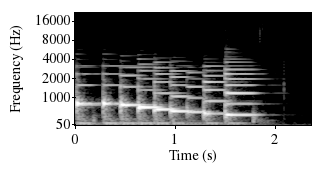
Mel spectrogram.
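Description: Digital piano playing a major scale in even, straight eighth notes, stepping down from the top note through an octave at about five notes a second, the last note dying away near the end. This is the plain straight-feel way of playing the scale, which the player calls boring.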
